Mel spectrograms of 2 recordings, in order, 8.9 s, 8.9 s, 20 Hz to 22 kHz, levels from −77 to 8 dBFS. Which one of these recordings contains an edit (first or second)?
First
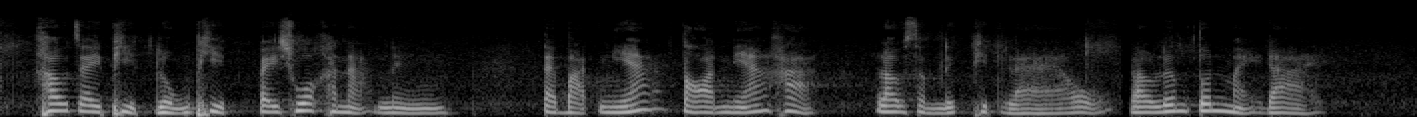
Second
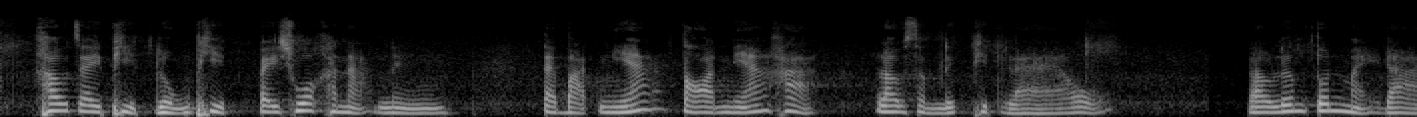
first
